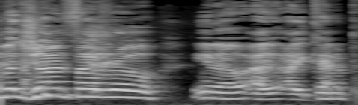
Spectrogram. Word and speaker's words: Jon Favreau: One is, Jon Favreau, is that his name? – Yes. – I think that's how you pronounce it. – Yeah, Jon Favreau.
